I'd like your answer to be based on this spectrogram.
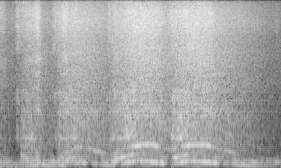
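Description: An Opel GT engine fitted with new Weber DCOE carburetors runs loud and close, revving up and down in repeated rising and falling swells over a rough, throaty idle.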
